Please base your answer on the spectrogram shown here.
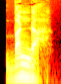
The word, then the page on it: बंडा: Hindi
